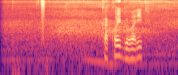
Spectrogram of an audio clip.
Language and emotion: Russian, neutral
